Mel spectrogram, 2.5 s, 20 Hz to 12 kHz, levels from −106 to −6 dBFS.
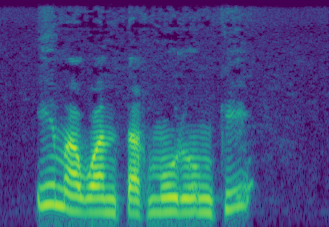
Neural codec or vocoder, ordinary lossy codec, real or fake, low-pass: vocoder, 44.1 kHz, 128 mel bands every 512 samples, BigVGAN v2; Opus, 64 kbps; fake; 10.8 kHz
